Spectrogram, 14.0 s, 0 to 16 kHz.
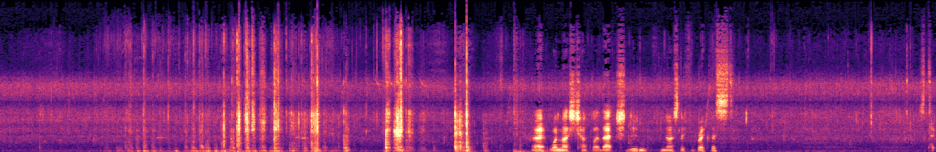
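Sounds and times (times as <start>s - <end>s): knife sawing through fish: 1.6s - 7.0s
louder knocks: 6.8s - 8.0s.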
